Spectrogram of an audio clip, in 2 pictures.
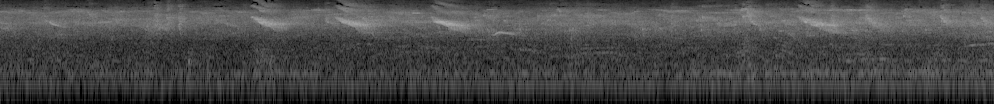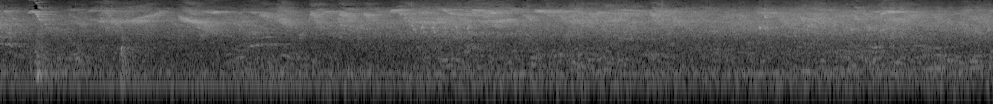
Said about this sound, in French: Et c'est au milieu des oiseaux enregistrés par … à Syracuse qu'on signe la fin de l'émission.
